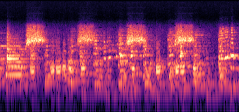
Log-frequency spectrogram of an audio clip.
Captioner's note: ales whooshing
